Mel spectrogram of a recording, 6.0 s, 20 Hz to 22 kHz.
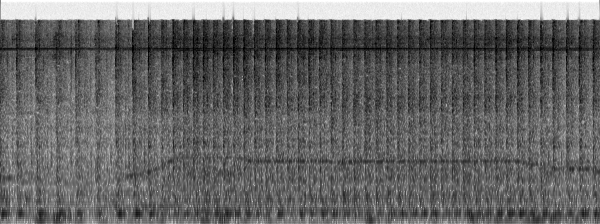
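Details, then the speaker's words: CNY embroidery machine (M21 label; owner's note: heavy rotation, just back from another service, unusable) sent in fully jammed; test run after repair on small frame, cover closed: fast, even needle clatter, no catches or skipped stitches, normal running. "jahitan juga bagus ya, kita lihat tidak ada yang loncat."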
